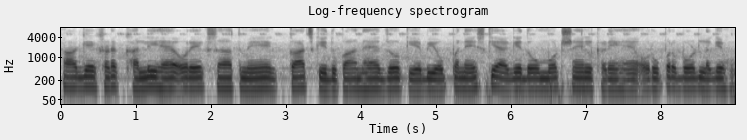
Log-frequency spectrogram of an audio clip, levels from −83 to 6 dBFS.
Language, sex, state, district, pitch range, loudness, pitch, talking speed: Hindi, male, Rajasthan, Bikaner, 110-120 Hz, -13 LUFS, 115 Hz, 205 wpm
